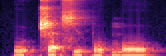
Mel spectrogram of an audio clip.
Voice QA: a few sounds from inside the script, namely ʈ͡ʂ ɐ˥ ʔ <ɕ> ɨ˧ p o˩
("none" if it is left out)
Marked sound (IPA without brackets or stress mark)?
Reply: ɕ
